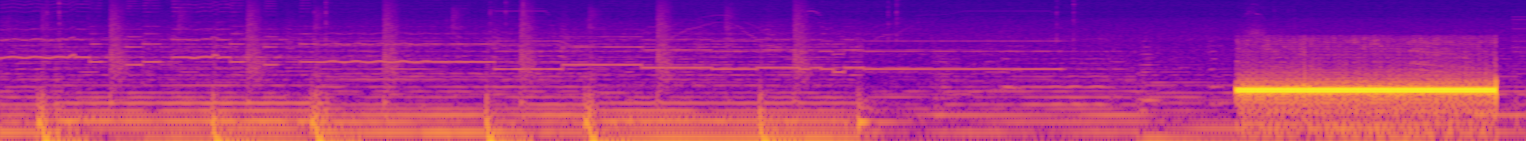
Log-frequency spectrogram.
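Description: A telephone dial tone sounds after a call disconnects: a loud, steady, unbroken tone holds for about two seconds at the end, following a quieter stretch of faint tonal sounds.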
